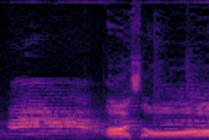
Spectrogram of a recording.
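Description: Young children's voices calling out "ข้อสอง" ("question two") together, drawing the words out in a sing-song. The call starts about a second in and follows an earlier held voice sound.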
